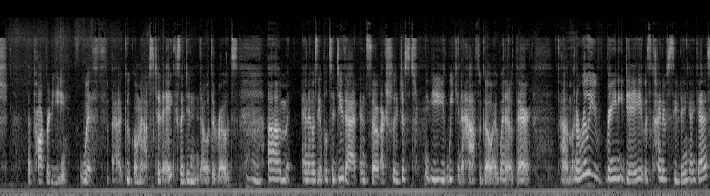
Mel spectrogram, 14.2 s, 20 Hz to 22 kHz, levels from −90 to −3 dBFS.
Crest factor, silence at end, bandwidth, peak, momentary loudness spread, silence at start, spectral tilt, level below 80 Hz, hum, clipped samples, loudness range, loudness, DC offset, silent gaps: 20 dB; 0 s; 15.5 kHz; -12 dBFS; 10 LU; 0 s; -2.5 dB/octave; -52 dBFS; none; under 0.1%; 2 LU; -30 LUFS; under 0.1%; none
